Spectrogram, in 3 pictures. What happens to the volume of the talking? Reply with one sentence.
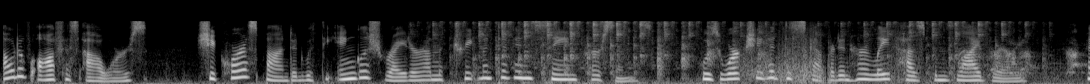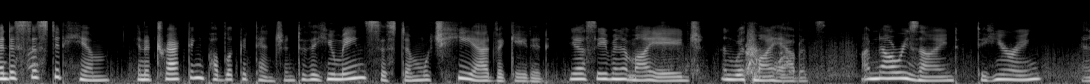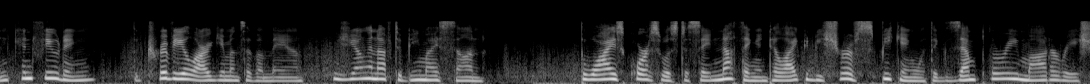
The loudness of the talking stays about the same.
